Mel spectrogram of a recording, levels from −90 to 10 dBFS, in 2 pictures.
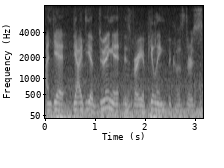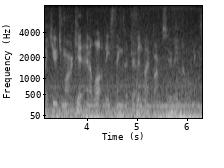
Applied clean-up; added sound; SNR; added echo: none; Cricket; -4 dB; none.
